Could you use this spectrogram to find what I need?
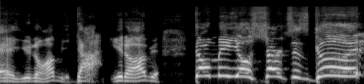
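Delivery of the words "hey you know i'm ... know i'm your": low, dopey salesman buddy; low, lazy pitch as a fake friend; mock homeboy seller. A homeboy selling bad shirts, in a low dopey voice. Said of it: "he'd be like".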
